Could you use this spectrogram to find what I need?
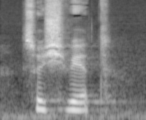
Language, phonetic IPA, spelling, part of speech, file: Belarusian, [susˈvʲet], сусвет, noun, Be-сусвет.ogg
- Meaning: world, universe, cosmos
